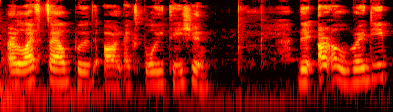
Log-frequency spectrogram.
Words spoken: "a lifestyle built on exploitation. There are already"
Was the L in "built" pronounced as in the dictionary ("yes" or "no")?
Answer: no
